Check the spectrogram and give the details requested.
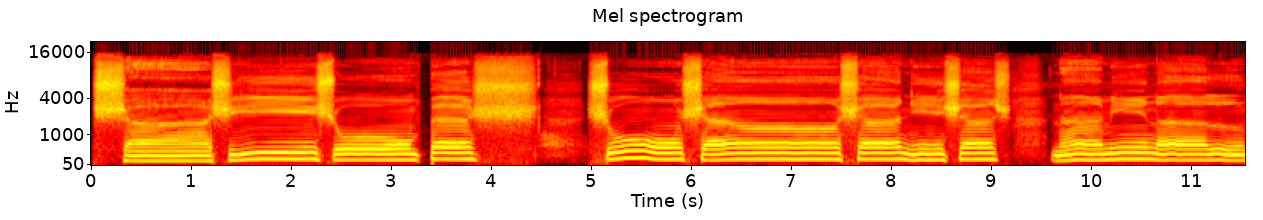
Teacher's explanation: Huruf shin ini keluarnya huruf berasal dari tengah lidah.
